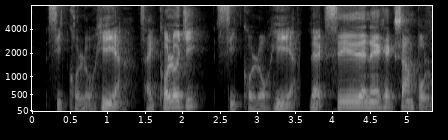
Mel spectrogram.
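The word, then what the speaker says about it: psicología: we put I and remember that the pronunciation with G when it has I after G is like H in English so we say Pia psychology psychologia let's see the next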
